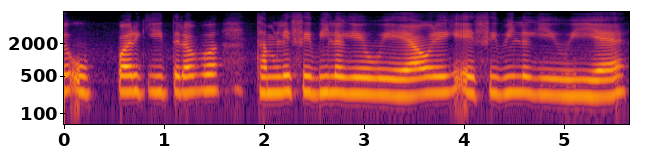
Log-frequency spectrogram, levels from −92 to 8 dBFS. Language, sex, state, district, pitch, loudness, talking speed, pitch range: Hindi, female, Uttar Pradesh, Shamli, 245 Hz, -16 LUFS, 160 wpm, 230-255 Hz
